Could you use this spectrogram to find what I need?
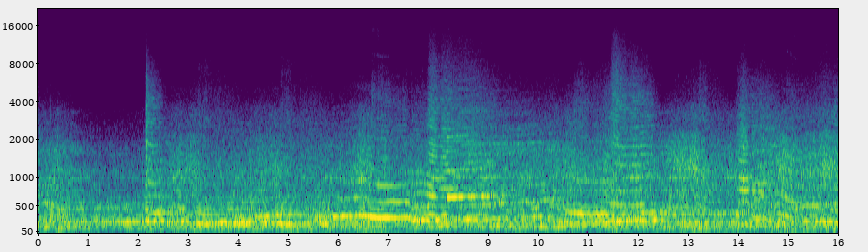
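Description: Racing car engines roar loudly, rising and falling in pitch as they shift gears.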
